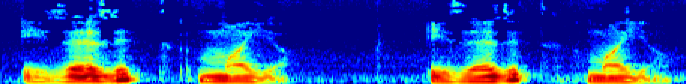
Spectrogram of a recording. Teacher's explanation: And here what happens is like we have noun, we have two nouns, so the t marbuta in izeze, we open it, so it's become izezit maya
